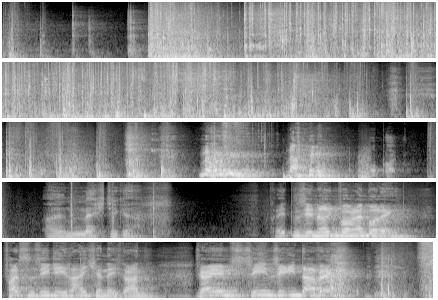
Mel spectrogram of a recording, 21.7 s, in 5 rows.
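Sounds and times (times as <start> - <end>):
door being broken open: 1.3 - 8.1
wood crashing, cracking and splintering: 1.4 - 8.2
scattered thuds: 1.4 - 10.2
speech: 11.6 - 12.0, 13.6 - 14.7, 15.7 - 21.2.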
